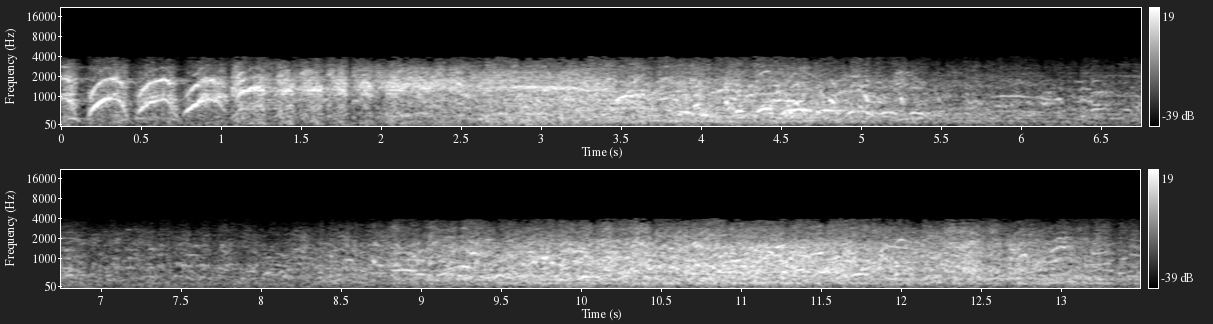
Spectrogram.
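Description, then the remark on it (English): A voice imitates a series of animal calls: a shrill, wavering horse whinny, then rapid chattering monkey cries and a cackling, screechy hyena laugh, loud throughout. “The frightened whinny of our horses. The wild chattering of the monkeys. The maniacal screech of the hyena.”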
